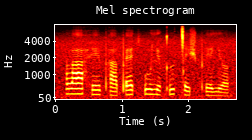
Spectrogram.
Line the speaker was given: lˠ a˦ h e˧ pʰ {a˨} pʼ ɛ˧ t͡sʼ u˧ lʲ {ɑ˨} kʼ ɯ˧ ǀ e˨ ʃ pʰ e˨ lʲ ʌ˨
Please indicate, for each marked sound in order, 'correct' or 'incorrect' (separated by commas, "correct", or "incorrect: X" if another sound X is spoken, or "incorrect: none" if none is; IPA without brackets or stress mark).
correct, incorrect: ʌ˨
